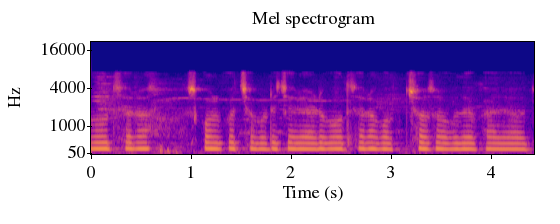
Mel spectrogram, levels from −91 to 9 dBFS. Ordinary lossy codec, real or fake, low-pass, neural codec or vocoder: none; real; 7.2 kHz; none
